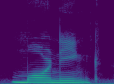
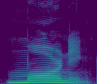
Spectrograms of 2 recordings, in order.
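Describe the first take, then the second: First: Both syllables are equally loud. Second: The first syllable is loud and exaggerated. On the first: The speaker calls it wrong. "If we pronounce both syllables equally loud" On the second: The speaker calls it right. "pronounce it loud and exaggerate the first syllable"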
